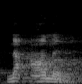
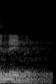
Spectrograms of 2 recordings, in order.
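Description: First: The name is said with a Hebrew pronunciation. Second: The name is said with an English pronunciation. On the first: "The original Hebrew is more like Naaman" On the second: "but I'm going to say Naaman"

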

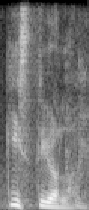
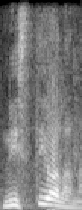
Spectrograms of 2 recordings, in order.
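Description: First: The word begins with a k sound. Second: The word begins with an n sound. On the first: The speaker calls it right. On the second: The speaker calls it wrong. "নিস্তিওয়ালা না"

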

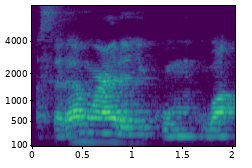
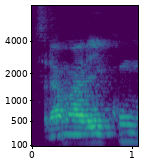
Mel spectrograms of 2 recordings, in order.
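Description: First: The lips close for a clear m before wa. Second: The m before wa is slurred or dropped. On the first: The speaker calls it right. "ആ ചുണ്ട് കൂട്ടി ... മീം ഉച്ചരിച്ചതിന് ശേഷമാണ് വാവ് പറയേണ്ടത്" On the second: The speaker calls it wrong. "എന്ന് പറഞ്ഞാൽ മതിയാവില്ല"

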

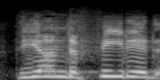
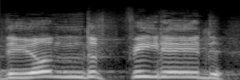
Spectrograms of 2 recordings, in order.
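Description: First: It is said in a normal speaking voice. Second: It is said in a boxing announcer voice.

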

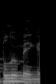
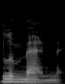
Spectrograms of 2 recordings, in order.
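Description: First: The second syllable ends with an 'ing' sound. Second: The second syllable ends with an 'en' sound. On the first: The speaker calls it wrong. "It's not Blooming" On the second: The speaker calls it right. "It's Blumen. E-N"

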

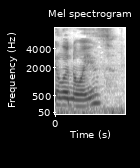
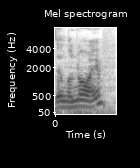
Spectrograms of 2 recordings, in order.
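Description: First: The final S is pronounced. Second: The final S is silent. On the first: The speaker calls it wrong. "this is going to hurt me to say it, but when they say Illinois" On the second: The speaker calls it right. "the S is silent first of all, so it's Illinois"

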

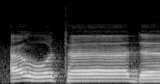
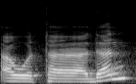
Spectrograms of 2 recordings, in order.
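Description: First: The word ends with a long vowel. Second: The word ends with an n sound. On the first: The speaker calls it right. "tapi autada. Dibaca panjang" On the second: The speaker calls it wrong. "bukan autadan"

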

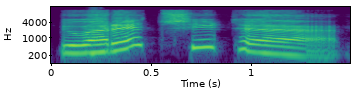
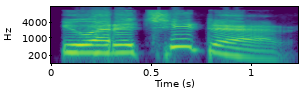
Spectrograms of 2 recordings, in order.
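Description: First: The sentence is read at a slower pace. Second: The sentence is read at a fast pace.

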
